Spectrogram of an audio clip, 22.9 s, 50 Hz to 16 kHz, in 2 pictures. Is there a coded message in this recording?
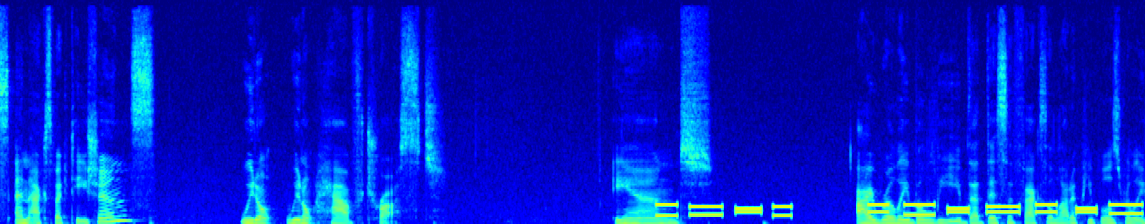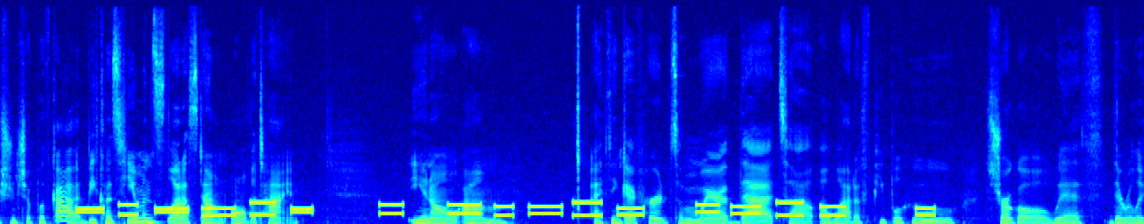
Yes: DTMF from 6.6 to 20.8 s, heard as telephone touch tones, dialled by hand, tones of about 260 ms, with speech in English. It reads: 35*2 #6*0#*9 *6*1B* 9 928A4 #8A2 4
